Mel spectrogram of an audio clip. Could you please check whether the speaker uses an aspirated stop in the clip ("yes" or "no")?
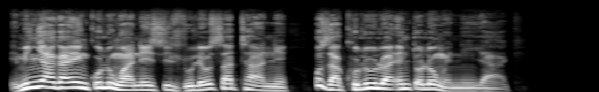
yes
